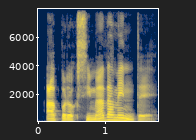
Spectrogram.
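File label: "aproximadamente", Spanish, male; mekanta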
